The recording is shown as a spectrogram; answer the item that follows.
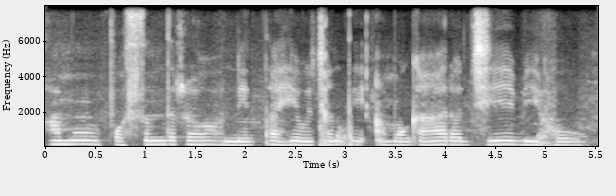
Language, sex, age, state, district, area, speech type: Odia, female, 18-30, Odisha, Nuapada, urban, spontaneous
